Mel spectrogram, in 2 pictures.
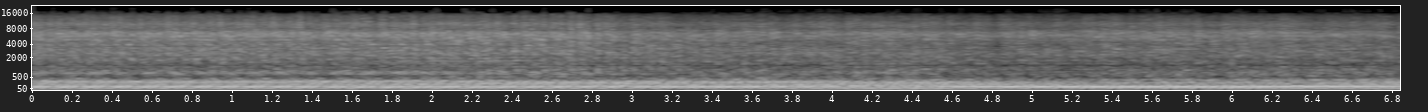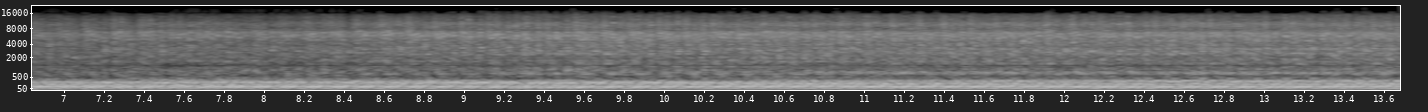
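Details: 1963 Chevy C10 with a 355ci small block (350 .030 over) and Turbo 350, long-unrun engine on its second start: loud, steady, lumpy idle barking from open manifolds, even firing, no misses or knocks. Normal idle.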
